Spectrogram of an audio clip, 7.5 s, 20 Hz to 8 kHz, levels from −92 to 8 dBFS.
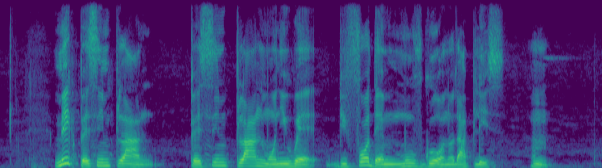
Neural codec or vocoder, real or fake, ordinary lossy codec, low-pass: none; real; none; none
